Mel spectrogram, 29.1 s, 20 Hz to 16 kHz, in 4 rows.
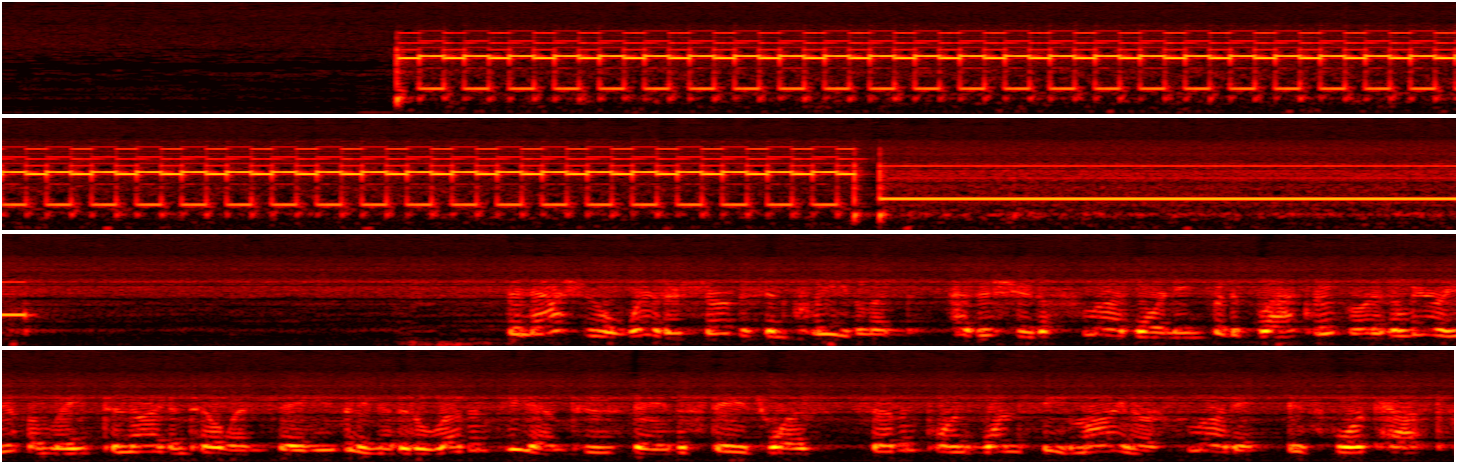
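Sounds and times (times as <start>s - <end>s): steady warning alarm tone: 2.0s - 11.6s.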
